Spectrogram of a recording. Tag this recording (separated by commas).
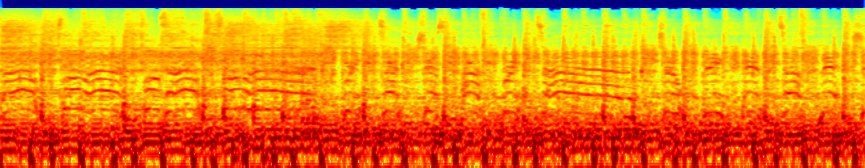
Music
